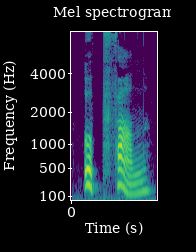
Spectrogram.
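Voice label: "uppfann", Swedish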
